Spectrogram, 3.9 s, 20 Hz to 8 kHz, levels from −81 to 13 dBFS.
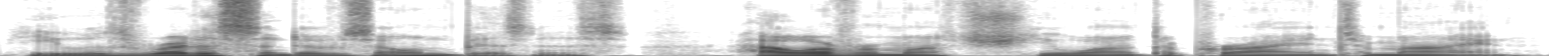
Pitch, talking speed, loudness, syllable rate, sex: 120 Hz, 230 wpm, -20 LUFS, 6.7 syllables/s, male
